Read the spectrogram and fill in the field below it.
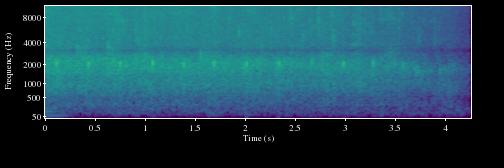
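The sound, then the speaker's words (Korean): A church audience at a worship service applauds steadily to bless fellow church members, a dense wash of many hands clapping at an even level for several seconds, with no talking over it. “혹 빠뜨리면 상처 받으니까 큰 박수로 교양 캠퍼스 교양 성도님들께 축복합니다.”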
